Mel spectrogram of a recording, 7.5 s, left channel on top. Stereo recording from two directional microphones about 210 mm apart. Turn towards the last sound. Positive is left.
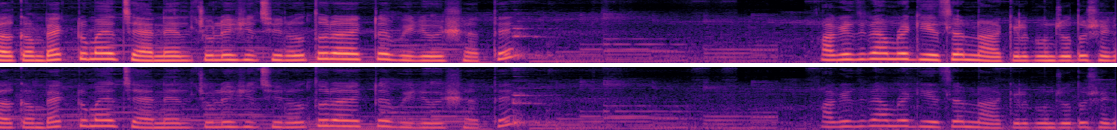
turn(degrees=40)  # may be behind; listen again after turning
